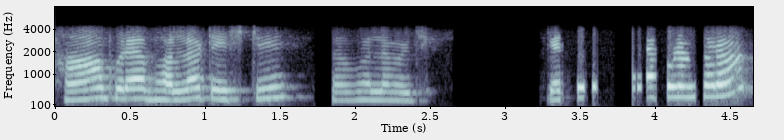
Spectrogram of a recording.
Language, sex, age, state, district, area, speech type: Odia, female, 18-30, Odisha, Kendujhar, urban, conversation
